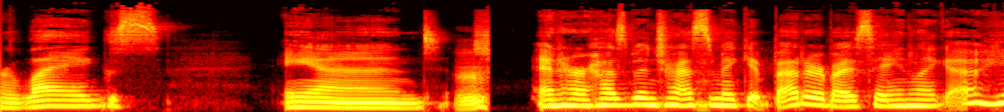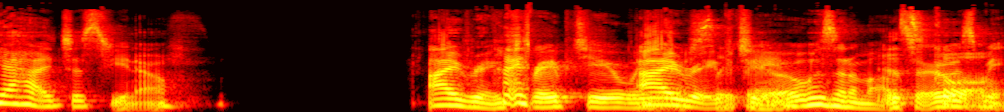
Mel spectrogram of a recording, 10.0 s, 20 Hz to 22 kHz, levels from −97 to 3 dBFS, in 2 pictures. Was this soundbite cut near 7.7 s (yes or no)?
yes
